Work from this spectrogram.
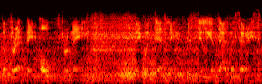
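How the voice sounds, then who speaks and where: An actor playing a solemn, weary godlike guardian of the timelines, narrating game cutscenes in a grave, formal, measured way. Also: male voice, on the low side, dull audio, heavy background noise, close to an everyday voice. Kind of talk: scripted dramatic cutscene narration. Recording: loud music over the voice. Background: loud game music.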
